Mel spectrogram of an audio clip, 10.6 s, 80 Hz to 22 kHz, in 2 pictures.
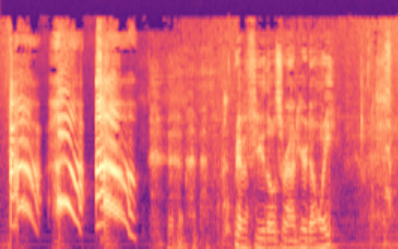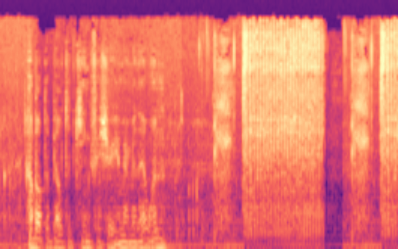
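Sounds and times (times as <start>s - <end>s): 
person imitating a crow's caw with the voice: 0.1s - 1.8s
speech: 3.1s - 4.6s, 5.7s - 7.7s.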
